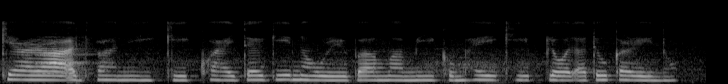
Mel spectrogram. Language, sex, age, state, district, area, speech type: Manipuri, female, 18-30, Manipur, Tengnoupal, urban, read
